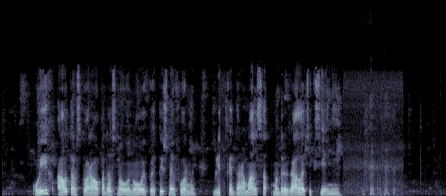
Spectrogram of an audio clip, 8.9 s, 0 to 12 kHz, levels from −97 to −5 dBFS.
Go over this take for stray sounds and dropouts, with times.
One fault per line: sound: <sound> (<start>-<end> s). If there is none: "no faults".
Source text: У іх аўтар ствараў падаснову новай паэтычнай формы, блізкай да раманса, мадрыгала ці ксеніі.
sound: dropout (4.4-4.5 s)
sound: laugh (7.2-8.0 s)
